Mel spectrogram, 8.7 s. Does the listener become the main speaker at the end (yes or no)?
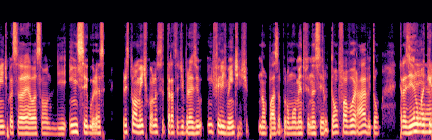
no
